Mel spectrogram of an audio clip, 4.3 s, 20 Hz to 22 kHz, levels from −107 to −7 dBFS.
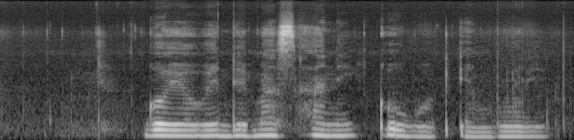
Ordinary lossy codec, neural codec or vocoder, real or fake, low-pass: none; vocoder, 44.1 kHz, 128 mel bands, Pupu-Vocoder; fake; none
